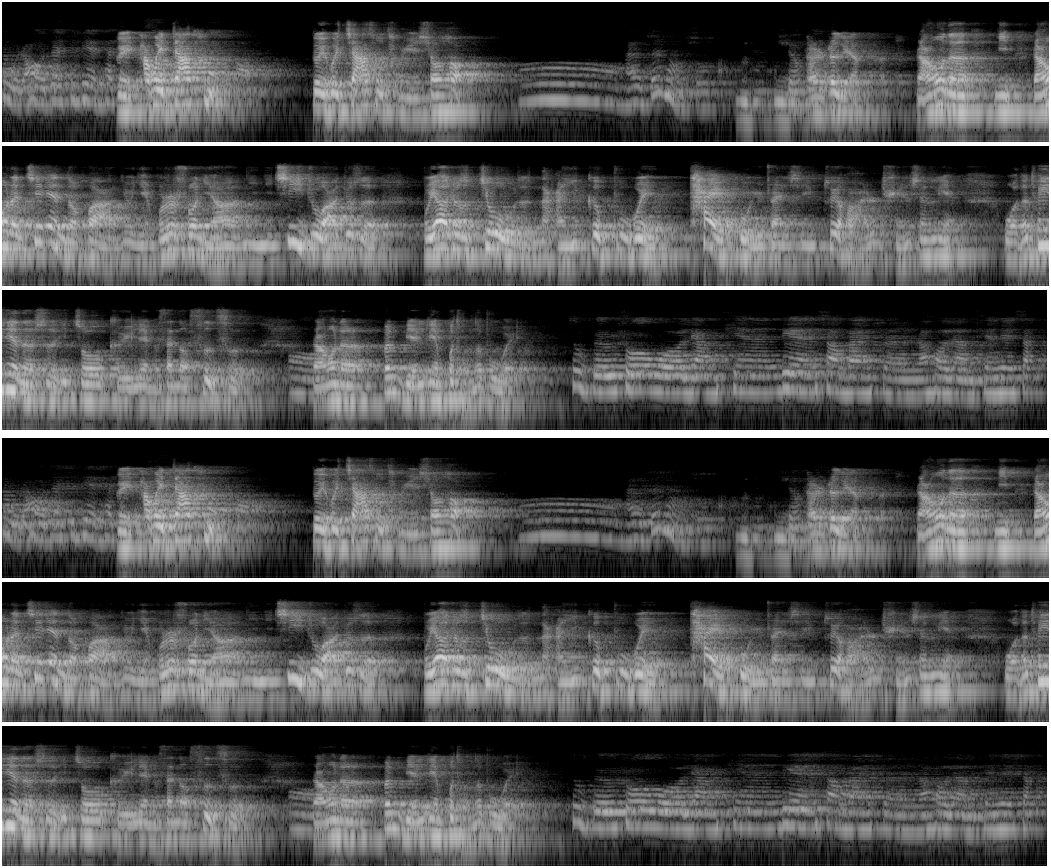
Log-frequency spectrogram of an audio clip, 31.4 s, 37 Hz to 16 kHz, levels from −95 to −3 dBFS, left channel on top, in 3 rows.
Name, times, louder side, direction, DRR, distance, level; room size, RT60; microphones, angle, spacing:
voice 1, 0.0-2.5 5.2-7.1 7.5-8.3 23.8-24.5 26.6-31.2, left 2 dB, 75° left, 1 dB, 2.5 m, -43 dB
voice 2, 1.1-2.1 3.1-4.7 7.3-8.6 9.1-17.1 17.3-23.4 24.0-26.1, left 1 dB, 20° left, 4 dB, 2.2 m, -31 dB
24.0 x 23.5 x 6.1 m, 1.3 s
head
